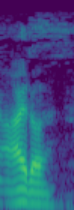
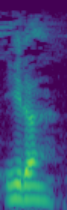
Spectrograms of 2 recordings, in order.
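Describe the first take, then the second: First: The first vowel sounds like 'eye'. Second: The first vowel sounds like 'ee'.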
